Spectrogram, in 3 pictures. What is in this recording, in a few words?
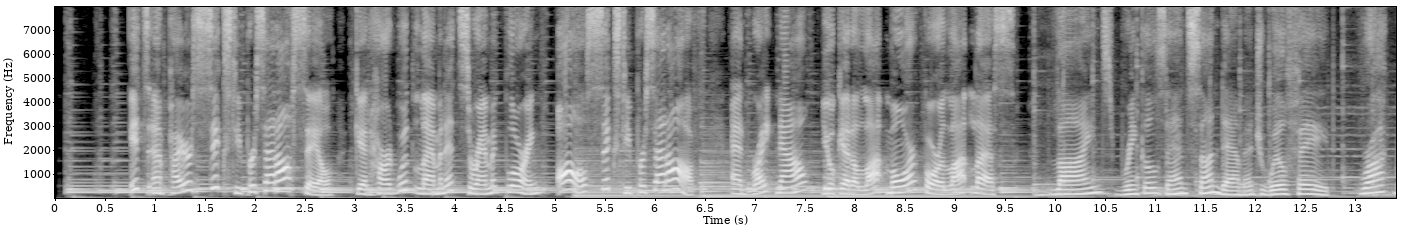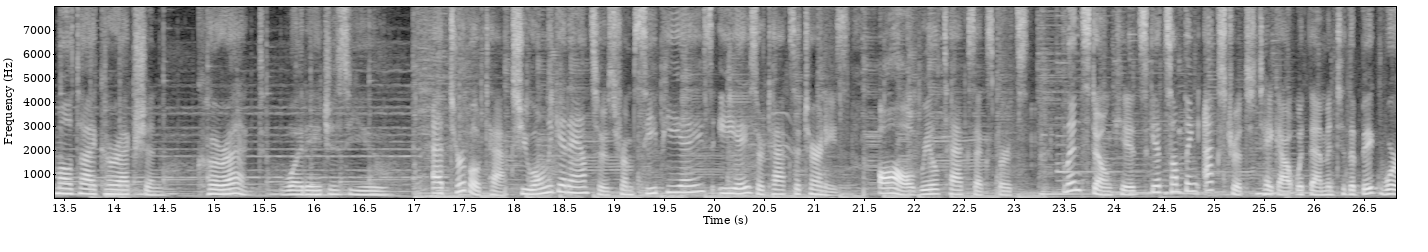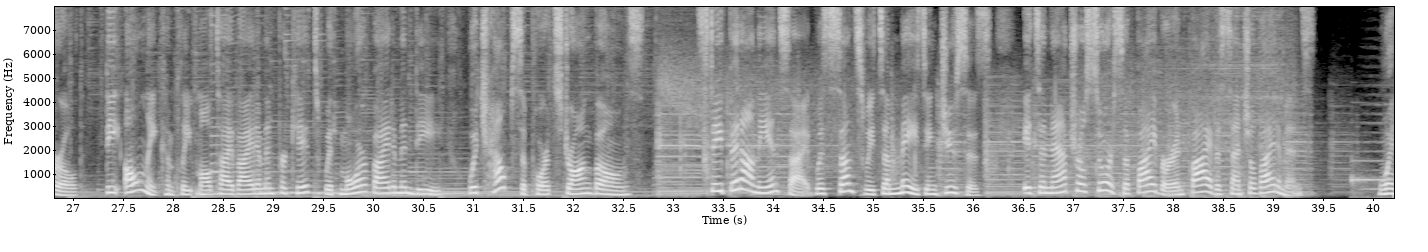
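voice over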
